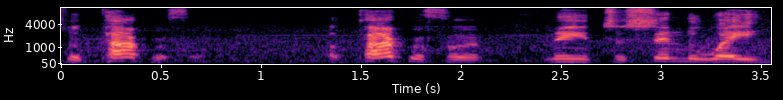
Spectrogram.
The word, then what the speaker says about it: Apocrypha: supposed to be there right so that's that's pronounced the Apocrypha apocrypha mean to send away hidden all right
